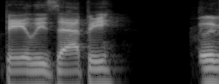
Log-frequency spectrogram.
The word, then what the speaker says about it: Zappe: It's I believe it's pronounced Bailey Zappi.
